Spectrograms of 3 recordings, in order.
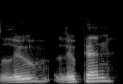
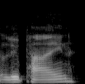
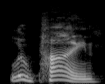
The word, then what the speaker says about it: Lupin: I was pronounced Lupin, but I found out it's pronounced Lupine. It's strange, but it is what it is. I don't give a shit. Lupine.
